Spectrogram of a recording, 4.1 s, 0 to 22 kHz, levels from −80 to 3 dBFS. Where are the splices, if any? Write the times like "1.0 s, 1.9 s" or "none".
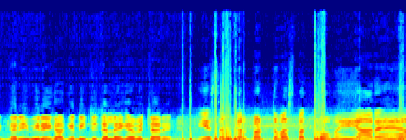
1.9 s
